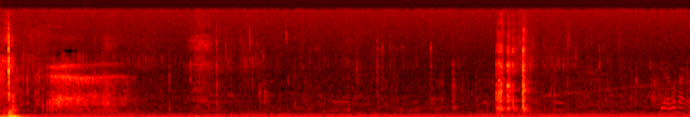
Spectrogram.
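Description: Faint, distant voices of people talking, over a steady low rumble of wind on the microphone, with a brief knock at the start and a short louder bit of talk about three quarters of the way in.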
